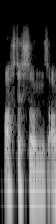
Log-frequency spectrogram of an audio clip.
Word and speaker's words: Östersunds: And in August 2018, you joined Swedish side Östersunds on loan. I think I've definitely botched that pronunciation. – Oh, you actually got it right. Okay, I'll take that.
